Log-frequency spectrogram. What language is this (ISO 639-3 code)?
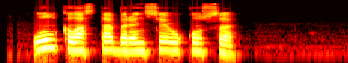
bak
